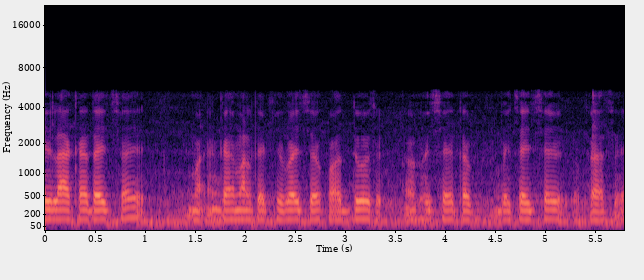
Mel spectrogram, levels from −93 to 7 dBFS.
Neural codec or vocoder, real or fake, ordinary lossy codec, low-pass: codec, 16 kHz, 16 kbps, FunCodec, trained on LibriTTS, 50 frames a second; fake; none; 5.4 kHz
